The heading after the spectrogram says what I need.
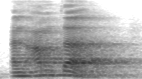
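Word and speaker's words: أنعمت: Jadi jangan dibaca an samar jangan. Ini jelas an'am. Nah ini galak terbalik, kadang-kadang. Galak am. Merubah. Kalau bacanya am itu jadi tidak sah di salatnya. Kenapa? Karena merubah makna. Ya. Jadi harus an'amta.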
